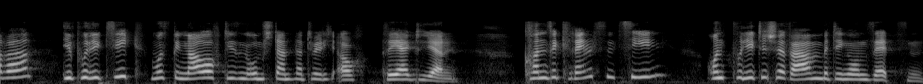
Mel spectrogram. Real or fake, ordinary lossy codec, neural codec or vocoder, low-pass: fake; none; codec, 16 kHz, 1 kbps, FunCodec, trained on LibriTTS, 50 frames a second; none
